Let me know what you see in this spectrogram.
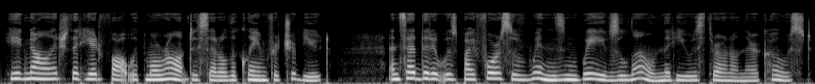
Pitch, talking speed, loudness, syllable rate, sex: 220 Hz, 245 wpm, -16 LUFS, 5.9 syllables/s, female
